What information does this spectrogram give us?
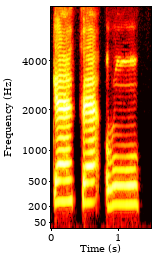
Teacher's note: अम्मल्लज़ीन कफ़रू, रा को मोटा पढ़ेंगे पेश की वजह से, कफ़रू, ठीक है। और रू 2 हरकत खींचेगा भी, वाव मद्दा लगा हुआ है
